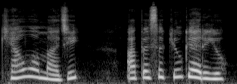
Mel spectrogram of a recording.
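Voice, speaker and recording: Woman playing a high-voiced, sugary young bride. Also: fairly quick, dark tone, no echo, studio quality, natural voice. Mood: mock innocent. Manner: mock-innocent, pleading, sugary. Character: sly, sweetly apologetic young daughter-in-law. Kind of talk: Hindi cartoon story voice acting.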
